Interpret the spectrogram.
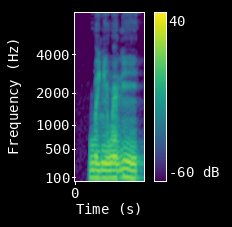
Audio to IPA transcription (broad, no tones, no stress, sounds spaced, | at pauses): w ə ʎ ĩ w ɛ̃ ɠ ĩ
